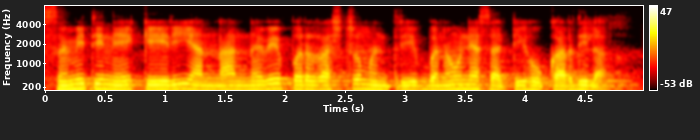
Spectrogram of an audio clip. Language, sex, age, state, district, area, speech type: Marathi, male, 18-30, Maharashtra, Pune, urban, read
